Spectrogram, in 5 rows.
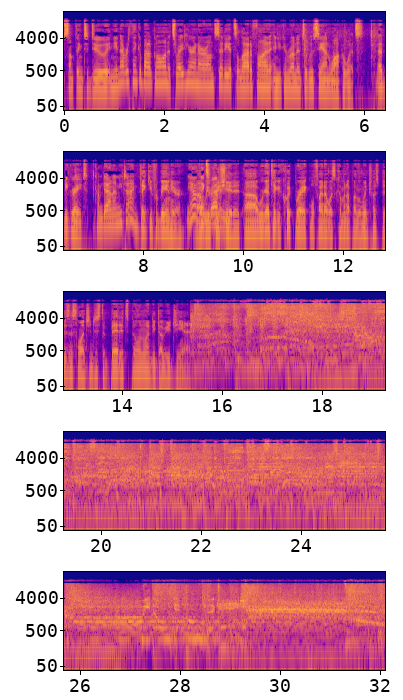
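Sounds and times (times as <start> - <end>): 
speech: 0.0 - 16.5
driving guitars: 15.4 - 32.0
drums: 15.4 - 32.0
loud dense rock track: 15.4 - 32.0
raw blood-curdling screamed vocal: 28.8 - 32.0.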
